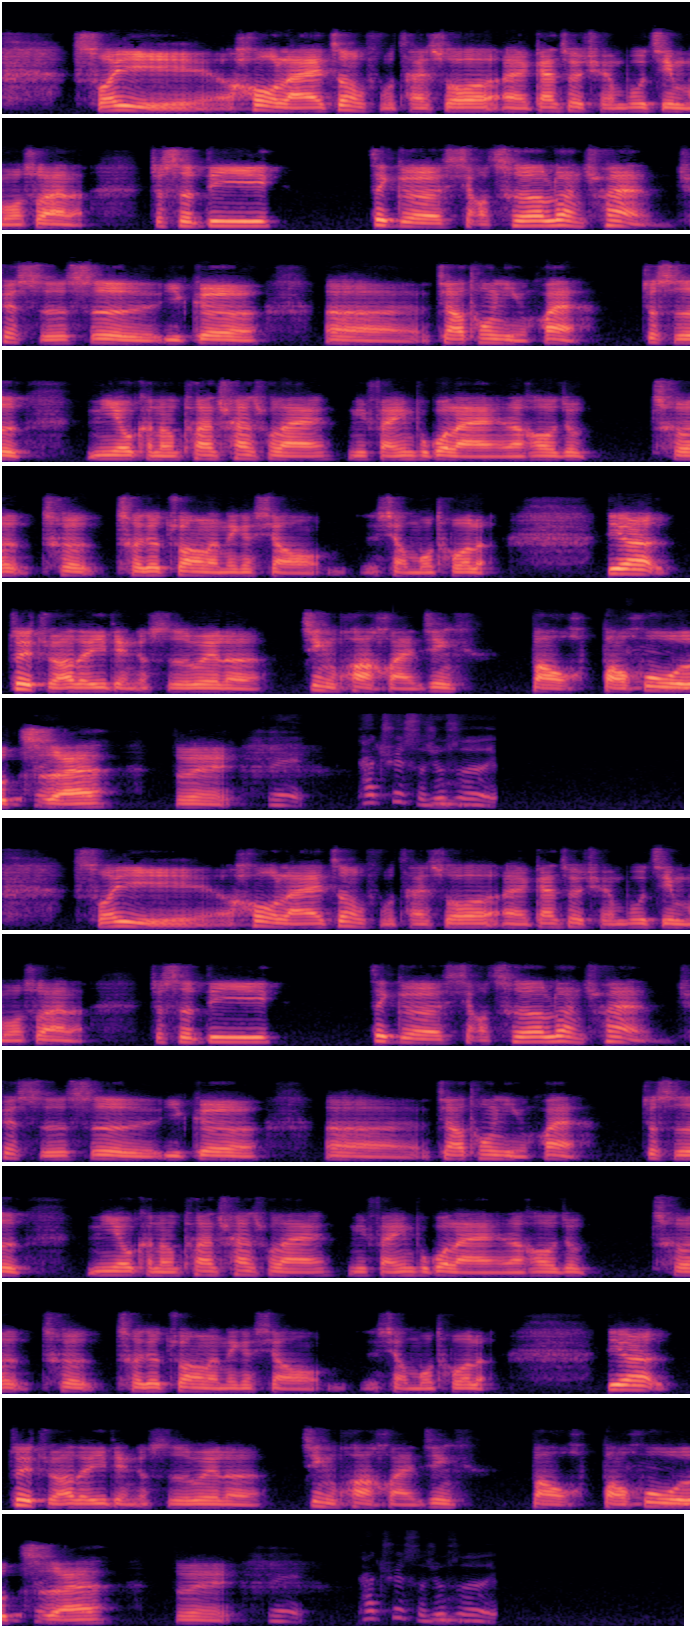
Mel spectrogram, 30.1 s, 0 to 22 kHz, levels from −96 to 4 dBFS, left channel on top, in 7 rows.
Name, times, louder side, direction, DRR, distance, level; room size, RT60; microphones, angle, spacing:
voice 1, 0.0-4.8 5.2-6.0 6.6-10.2 10.6-12.3 12.6-16.6 17.0-23.1 23.4-24.4 24.8-26.4 26.9-27.3, left 4 dB, 25° left, 0.6 m, -26 dB
voice 2, 25.4-26.2 27.5-27.7 28.0-28.9, left 3 dB, 80° left, 4.2 m, -43 dB
head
